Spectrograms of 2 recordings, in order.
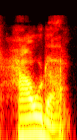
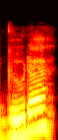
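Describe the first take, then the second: First: The word starts with a breathy h sound. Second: The word starts with a hard g sound. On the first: The speaker calls it right. "It's Howda" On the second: The speaker calls it wrong. "we say Gouda completely incorrectly"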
